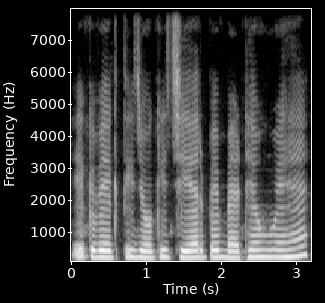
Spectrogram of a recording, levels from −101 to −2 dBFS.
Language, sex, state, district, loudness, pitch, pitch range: Hindi, female, Jharkhand, Palamu, -13 LUFS, 220 Hz, 215-230 Hz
